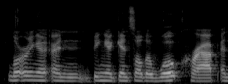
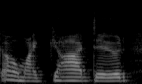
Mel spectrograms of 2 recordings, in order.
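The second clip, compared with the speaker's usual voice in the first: muttered disbelief; 3 semitones lower, 8 dB quieter, slower than usual. Retold or imitated. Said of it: "I'm like".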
